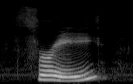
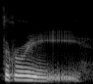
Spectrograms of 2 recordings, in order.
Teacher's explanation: you can tell that my tongue rolls a little bit for the number 3. And an example sentence could be, are you free next weekend?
